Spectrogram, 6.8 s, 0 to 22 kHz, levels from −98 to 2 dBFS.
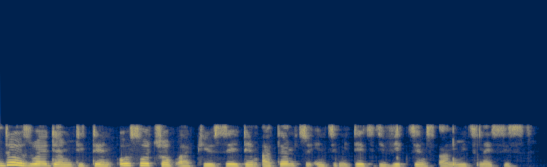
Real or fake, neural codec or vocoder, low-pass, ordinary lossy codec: real; none; 5.4 kHz; none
